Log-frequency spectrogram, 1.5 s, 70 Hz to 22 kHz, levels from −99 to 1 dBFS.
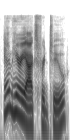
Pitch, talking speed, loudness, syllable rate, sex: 160 Hz, 165 wpm, -19 LUFS, 4.9 syllables/s, female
